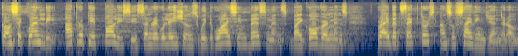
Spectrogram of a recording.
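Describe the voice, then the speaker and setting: Speaking in a Spanish accent, a woman uses a fairly high pitch and ordinary pitch variation at a moderate pace. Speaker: speaker at a water summit. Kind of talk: prepared conference speech.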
